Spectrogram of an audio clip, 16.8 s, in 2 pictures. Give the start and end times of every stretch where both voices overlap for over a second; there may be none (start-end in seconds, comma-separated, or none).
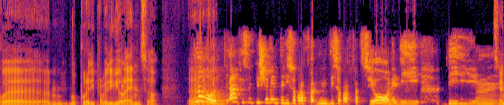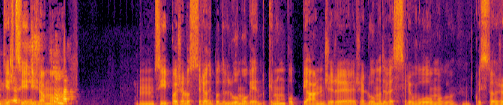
8.2-9.5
